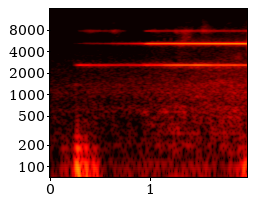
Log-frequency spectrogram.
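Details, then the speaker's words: Microphone coil removed and cleaned of dust, checked on ohms with a clamp meter: steady high-pitched continuity beep as probes touch both coil terminals, showing the coil and terminals are intact. "যাক, আলহামদুলিল্লাহ, দেখতে পাচ্ছি আমরা মিটারের signal দিচ্ছে যে coil ওকে আছে, কয়েলের টার্মিনাল ঠিক আছে।"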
